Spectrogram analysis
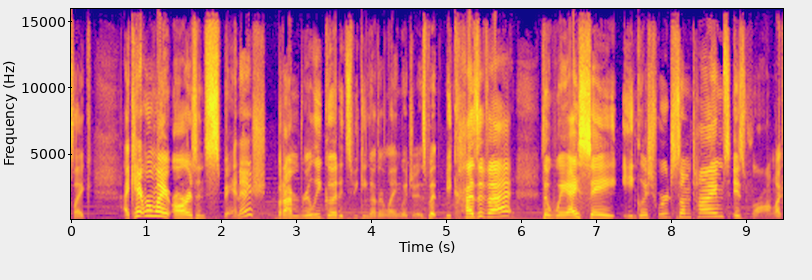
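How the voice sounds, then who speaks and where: Chatty rambling streamer, faint music behind. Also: mid-range voice. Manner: chatty, rambling, self-correcting. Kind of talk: casual stream chat.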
